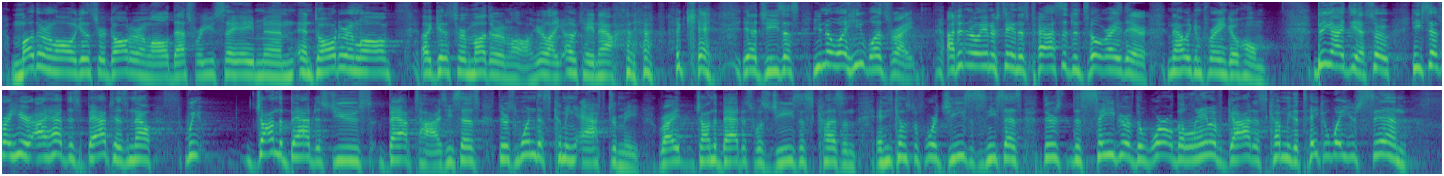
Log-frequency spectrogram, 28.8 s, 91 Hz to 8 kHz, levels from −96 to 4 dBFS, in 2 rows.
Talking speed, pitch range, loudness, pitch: 210 wpm, 175-230 Hz, -26 LUFS, 200 Hz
